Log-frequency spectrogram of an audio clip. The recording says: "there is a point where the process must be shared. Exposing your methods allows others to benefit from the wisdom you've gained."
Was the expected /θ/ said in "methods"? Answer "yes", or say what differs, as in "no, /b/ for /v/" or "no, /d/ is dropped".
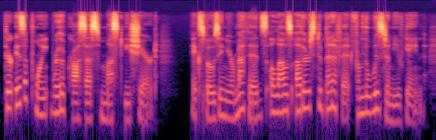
yes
